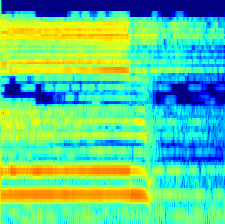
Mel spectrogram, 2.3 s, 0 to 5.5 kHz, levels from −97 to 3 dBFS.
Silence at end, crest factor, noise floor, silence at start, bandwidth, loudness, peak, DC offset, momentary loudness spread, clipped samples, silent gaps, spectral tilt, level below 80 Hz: 0 s; 14 dB; -40 dBFS; 0 s; 4.9 kHz; -17 LUFS; -6 dBFS; under 0.1%; 18 LU; under 0.1%; none; -4.5 dB/octave; -52 dBFS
